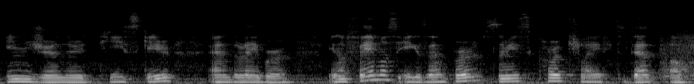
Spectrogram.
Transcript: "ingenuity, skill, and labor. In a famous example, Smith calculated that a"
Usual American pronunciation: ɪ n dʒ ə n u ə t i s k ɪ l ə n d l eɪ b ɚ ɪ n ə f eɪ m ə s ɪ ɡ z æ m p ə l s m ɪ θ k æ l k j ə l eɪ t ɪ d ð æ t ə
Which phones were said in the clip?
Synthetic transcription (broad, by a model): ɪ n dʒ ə n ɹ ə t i s k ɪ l ə n d l eɪ b ɚ ɪ n ə f eɪ m ə s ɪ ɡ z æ m p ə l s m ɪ s k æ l k j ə l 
